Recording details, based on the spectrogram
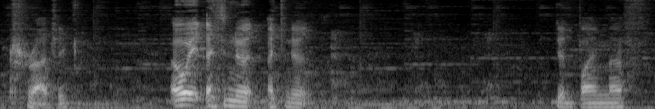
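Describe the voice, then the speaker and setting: A man's voice: lowish voice, moderate pace, a little mellow. A man giving casual, chatty live commentary while he plays a game as a streamer, in an offhand manner with some mild swearing. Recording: music playing behind the voice. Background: background music.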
